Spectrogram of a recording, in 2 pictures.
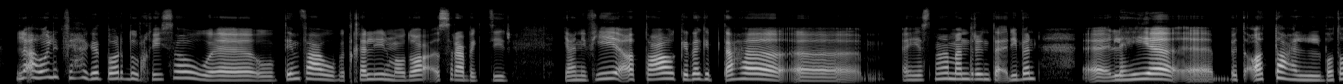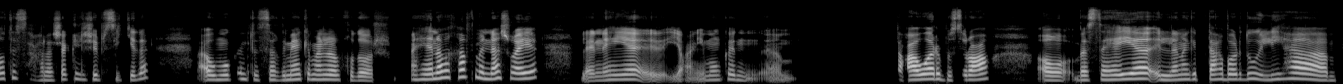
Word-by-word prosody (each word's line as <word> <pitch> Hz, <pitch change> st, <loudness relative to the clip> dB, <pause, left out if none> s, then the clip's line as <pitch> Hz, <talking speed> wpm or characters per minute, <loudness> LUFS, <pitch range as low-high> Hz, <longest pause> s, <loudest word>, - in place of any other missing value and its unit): لأ -, -, -1 dB
هاقول 310 Hz, +2 st, -3 dB
لِك 340 Hz, -, -12 dB
في 300 Hz, -, -11 dB
حاجات 280 Hz, -3 st, -7 dB
برضه 265 Hz, -1 st, -4 dB
رخيصة 265 Hz, +6 st, -6 dB
و 220 Hz, -6 st, -6 dB, 0.5 s
وبتنفَع 240 Hz, +8 st, -2 dB
وبتخلّي 215 Hz, +3 st, -5 dB
الموضوع 210 Hz, 0 st, -3 dB
أسرع 210 Hz, -3 st, 0 dB
بكتير، 190 Hz, 0 st, -11 dB, 0.6 s
يعني 200 Hz, +1 st, -6 dB
في 260 Hz, +6 st, -1 dB
قطّاعة 245 Hz, +3 st, +2 dB
كده 240 Hz, +2 st, -3 dB
جبتها 245 Hz, -1 st, +2 dB, 0.8 s
آمم 275 Hz, +1 st, -28 dB, 0.3 s
هي 210 Hz, +1 st, -7 dB
اسمها 250 Hz, +5 st, -5 dB
ماندرين 250 Hz, -2 st, -3 dB
تقريبًا، 255 Hz, +7 st, -4 dB, 0.5 s
اللي 175 Hz, +5 st, -2 dB
هي 240 Hz, +4 st, +1 dB
آآ 325 Hz, +8 st, +4 dB
بتقطّع 250 Hz, +2 st, -1 dB
البطاطس 210 Hz, +7 st, -6 dB
على 195 Hz, 0 st, -9 dB
شكْل 235 Hz, +4 st, -3 dB
شيبسي 225 Hz, -1 st, -4 dB
كده، 270 Hz, +8 st, -3 dB, 0.5 s
أو 215 Hz, -, 0 dB
ممكن 220 Hz, +4 st, -5 dB
تستخدميها 215 Hz, 0 st, -2 dB
كمان 230 Hz, -2 st, -2 dB
للخضار، 195 Hz, -6 st, -1 dB, 0.4 s
هيّ 235 Hz, +2 st, 0 dB
أنا 275 Hz, +4 st, +6 dB
باخاف 335 Hz, +2 st, +1 dB
منها 275 Hz, -2 st, +3 dB
شويّة 275 Hz, +2 st, +5 dB, 0.4 s
لإن 170 Hz, +4 st, 0 dB
هيّ 225 Hz, +2 st, +3 dB, 0.5 s
يعني -, -, -6 dB
ممكن 210 Hz, 0 st, -8 dB
آمم -, -, -11 dB, 1.2 s
تعوَّر 240 Hz, +4 st, +8 dB
بسرعة، 215 Hz, +3 st, +3 dB, 0.5 s
آه 190 Hz, -1 st, +1 dB
بس 205 Hz, +2 st, 0 dB
هيّ 245 Hz, +5 st, +6 dB
اللي 210 Hz, 0 st, 0 dB
أنا 235 Hz, +2 st, -2 dB
جبتها 240 Hz, -1 st, -2 dB
برضه 240 Hz, +2 st, -3 dB
ليها 235 Hz, -2 st, +3 dB
235 Hz, 125 wpm, -23 LUFS, 210-255 Hz, 1.2 s, تعوَّر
